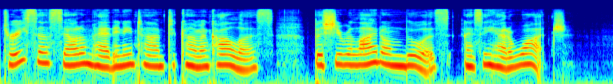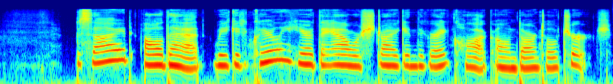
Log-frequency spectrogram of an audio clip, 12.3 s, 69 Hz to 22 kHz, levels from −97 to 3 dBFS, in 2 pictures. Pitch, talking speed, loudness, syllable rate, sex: 255 Hz, 180 wpm, -15 LUFS, 4.7 syllables/s, female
